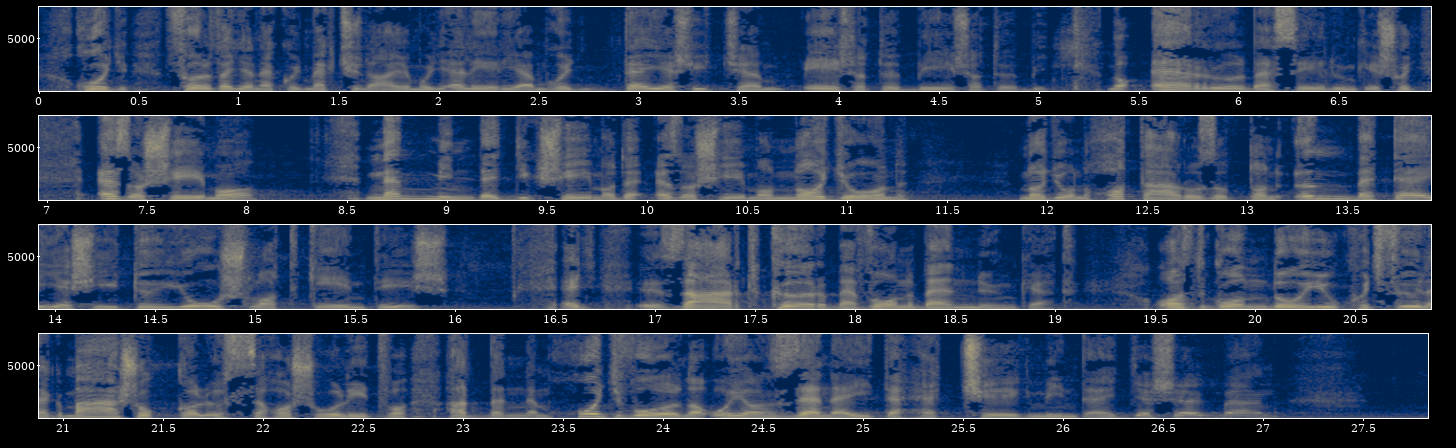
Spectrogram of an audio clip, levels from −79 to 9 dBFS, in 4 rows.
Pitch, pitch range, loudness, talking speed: 155 Hz, 140-175 Hz, -27 LUFS, 120 wpm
